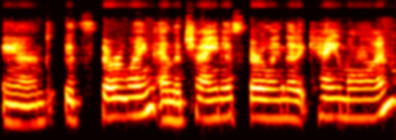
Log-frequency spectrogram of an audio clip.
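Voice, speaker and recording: A woman's voice: medium pitch, steady tone. Chatty woman on a muffled stream. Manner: chatty, rambling, quick to laugh. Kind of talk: casual live-stream chat.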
